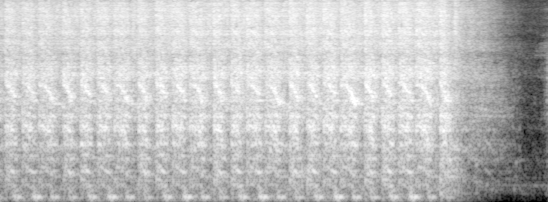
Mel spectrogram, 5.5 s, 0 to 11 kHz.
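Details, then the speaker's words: 1999 Plymouth Neon sat at least 8 years, makeshift fuel tank with external pump pressurized: even cranking about three pulses a second for over four seconds, never catches; crank no start. "still nothing so I'm not sure what's going on with this thing the uh pump pressurized"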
